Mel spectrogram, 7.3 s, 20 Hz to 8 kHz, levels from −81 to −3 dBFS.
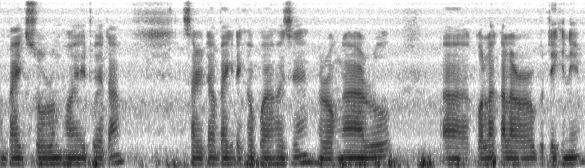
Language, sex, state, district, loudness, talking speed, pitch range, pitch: Assamese, male, Assam, Hailakandi, -19 LUFS, 140 wpm, 100-105 Hz, 105 Hz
